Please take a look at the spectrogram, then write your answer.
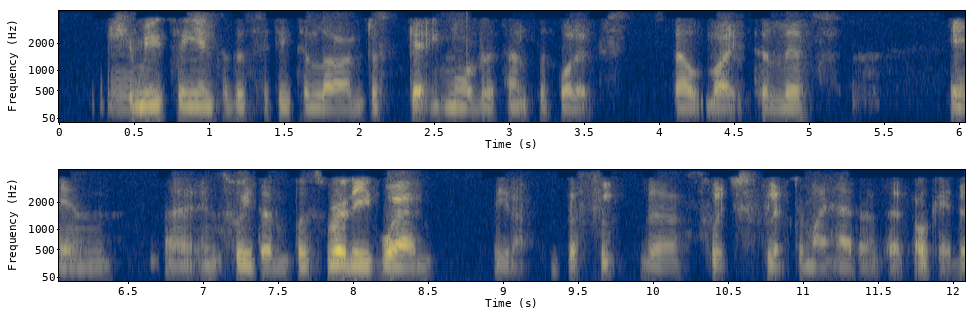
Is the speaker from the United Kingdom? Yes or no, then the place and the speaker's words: yes; United Kingdom; moved away; as a British person living outside of the UK in the EU, administratively things are getting a little bit more complicated.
